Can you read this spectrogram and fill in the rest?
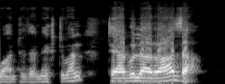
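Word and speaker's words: tabula rasa: Tabula raza. Tabula raza za not raza sa but raza za.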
